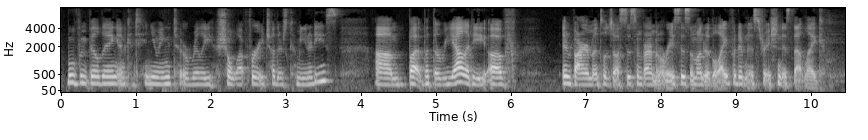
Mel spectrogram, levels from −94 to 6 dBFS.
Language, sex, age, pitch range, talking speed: English, female, 20-39, 185-215 Hz, 165 wpm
